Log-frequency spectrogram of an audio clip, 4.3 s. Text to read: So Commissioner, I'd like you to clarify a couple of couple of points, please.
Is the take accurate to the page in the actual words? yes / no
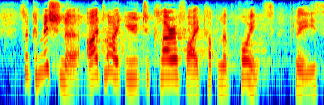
no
